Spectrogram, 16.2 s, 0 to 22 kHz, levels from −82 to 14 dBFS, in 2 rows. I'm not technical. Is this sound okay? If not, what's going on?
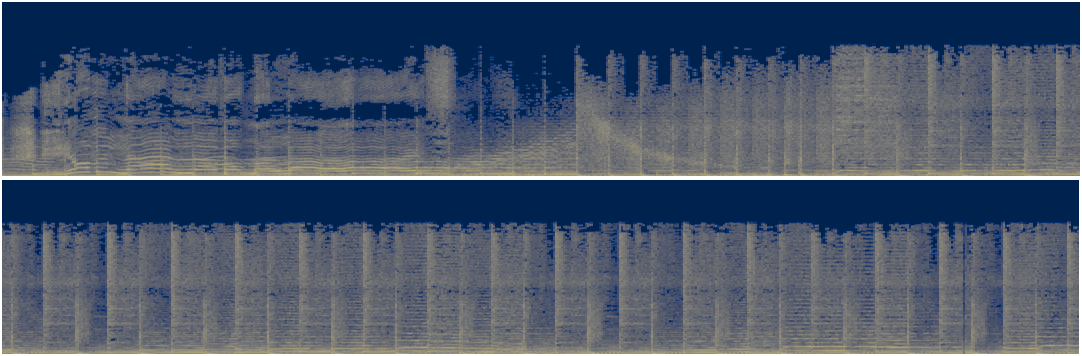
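No. Gain pumping runs through the whole clip: the level is pulled down under each loud sound, so the level seems to breathe. Loud and soft parts sit closer together than they should. The likely cause is a microphone gain set far too high, with an automatic level control pulling it back down every time something loud arrives.

A Bluetooth dropout occurs at 15.29 to 15.32 seconds: the sound cuts out for about 21 milliseconds, a brief hole, and then resumes a little further along, as though it had carried on playing during the gap. This is likely a wireless link to headphones failing to deliver audio in time, and the short length fits a single lost packet being skipped.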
